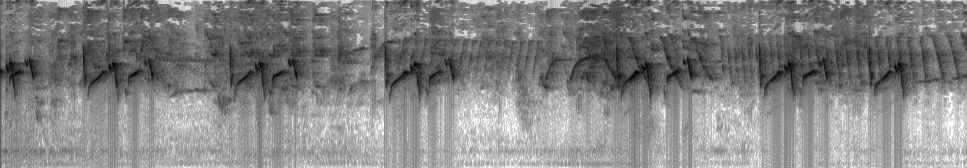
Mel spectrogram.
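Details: Prinia fighting call used as a lure: regular, sharp, high chirps with quick upward twangs, repeated about once a second in short groups, with buzzy trills in between.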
